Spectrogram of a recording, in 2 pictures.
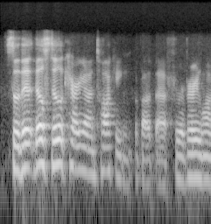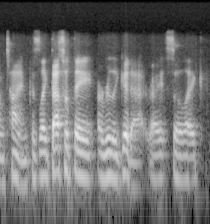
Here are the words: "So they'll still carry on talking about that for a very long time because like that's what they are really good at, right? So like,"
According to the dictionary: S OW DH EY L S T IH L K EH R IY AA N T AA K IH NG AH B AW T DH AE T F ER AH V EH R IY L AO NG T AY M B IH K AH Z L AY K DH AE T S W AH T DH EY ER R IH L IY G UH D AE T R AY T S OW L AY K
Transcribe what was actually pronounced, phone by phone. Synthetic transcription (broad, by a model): S OW DH EY L S T IH L K EH R IY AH N T AA K IH NG AH B AW T DH AE T F ER AH V EH R IY L AO NG T AY M K AH Z L AY K DH AE T S W AH T DH EY ER R IH L IY G UH D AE T R AY T S OW L AY K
